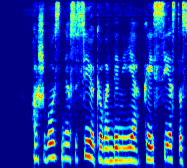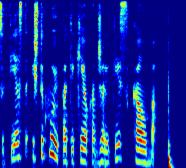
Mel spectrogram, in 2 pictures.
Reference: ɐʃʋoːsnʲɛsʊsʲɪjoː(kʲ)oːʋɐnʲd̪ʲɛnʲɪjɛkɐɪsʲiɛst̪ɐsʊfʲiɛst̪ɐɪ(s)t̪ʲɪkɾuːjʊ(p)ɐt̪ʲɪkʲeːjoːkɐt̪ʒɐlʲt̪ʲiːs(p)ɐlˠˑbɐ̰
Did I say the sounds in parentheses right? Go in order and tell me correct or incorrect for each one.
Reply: correct, incorrect: ʃ, correct, incorrect: k

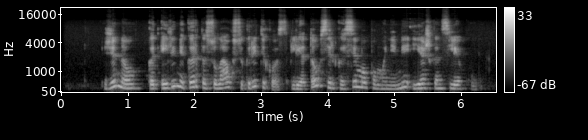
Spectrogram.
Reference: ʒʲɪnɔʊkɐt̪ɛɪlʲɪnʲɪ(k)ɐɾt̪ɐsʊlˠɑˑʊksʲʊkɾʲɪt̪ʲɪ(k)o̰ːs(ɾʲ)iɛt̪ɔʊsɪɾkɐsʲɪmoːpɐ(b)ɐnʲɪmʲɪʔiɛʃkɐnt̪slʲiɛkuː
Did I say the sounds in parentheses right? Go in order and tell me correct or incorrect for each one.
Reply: correct, correct, incorrect: lʲ, incorrect: m

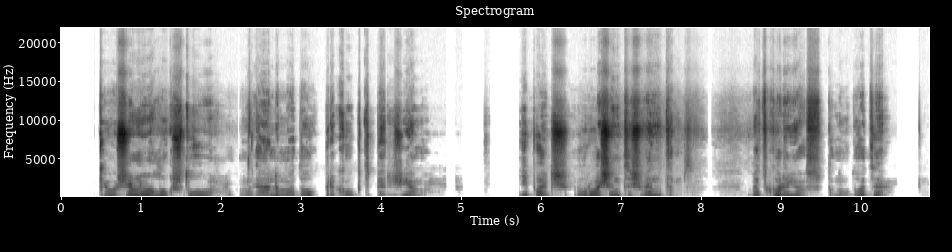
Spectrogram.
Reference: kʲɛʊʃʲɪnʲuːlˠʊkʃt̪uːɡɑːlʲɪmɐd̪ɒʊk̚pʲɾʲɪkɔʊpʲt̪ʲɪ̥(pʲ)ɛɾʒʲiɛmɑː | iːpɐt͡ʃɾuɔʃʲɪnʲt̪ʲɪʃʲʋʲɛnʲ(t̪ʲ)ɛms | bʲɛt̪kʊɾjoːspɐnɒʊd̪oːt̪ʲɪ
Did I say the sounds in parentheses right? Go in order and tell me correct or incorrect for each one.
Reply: correct, correct

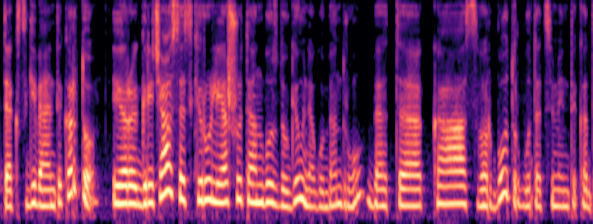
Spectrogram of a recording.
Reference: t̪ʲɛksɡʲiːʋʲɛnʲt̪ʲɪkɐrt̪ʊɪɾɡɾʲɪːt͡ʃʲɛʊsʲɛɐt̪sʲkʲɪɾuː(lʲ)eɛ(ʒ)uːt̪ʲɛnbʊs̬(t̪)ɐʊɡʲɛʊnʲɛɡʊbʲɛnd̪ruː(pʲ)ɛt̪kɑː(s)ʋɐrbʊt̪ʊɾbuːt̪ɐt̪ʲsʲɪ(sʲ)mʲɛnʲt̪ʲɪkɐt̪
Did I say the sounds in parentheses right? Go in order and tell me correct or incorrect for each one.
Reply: correct, incorrect: ʃ, incorrect: d̪, incorrect: bʲ, correct, incorrect: none

